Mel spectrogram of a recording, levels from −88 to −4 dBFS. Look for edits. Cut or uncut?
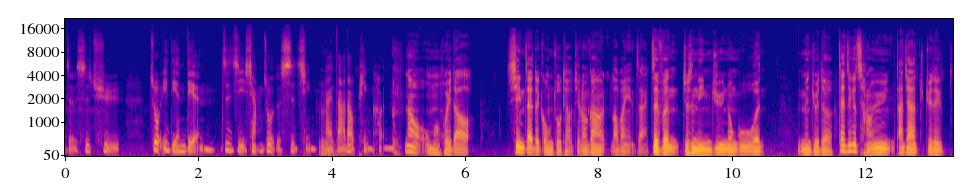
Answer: uncut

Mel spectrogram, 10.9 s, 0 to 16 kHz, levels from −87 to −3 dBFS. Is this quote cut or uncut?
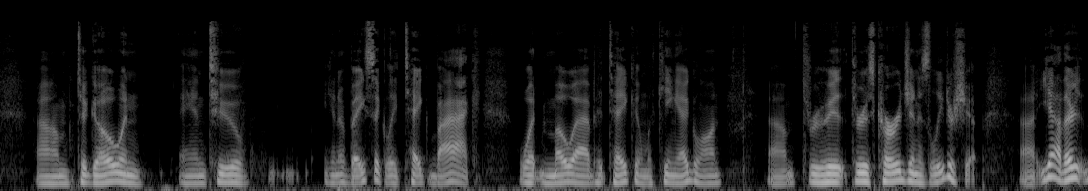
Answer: uncut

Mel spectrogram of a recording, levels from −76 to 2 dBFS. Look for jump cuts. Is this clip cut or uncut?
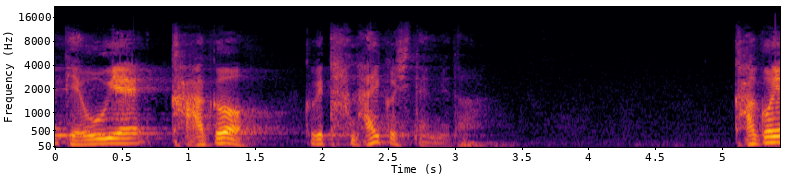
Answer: uncut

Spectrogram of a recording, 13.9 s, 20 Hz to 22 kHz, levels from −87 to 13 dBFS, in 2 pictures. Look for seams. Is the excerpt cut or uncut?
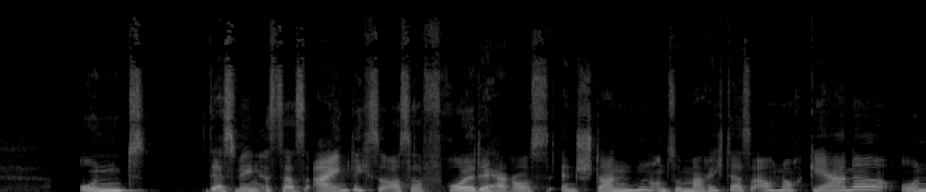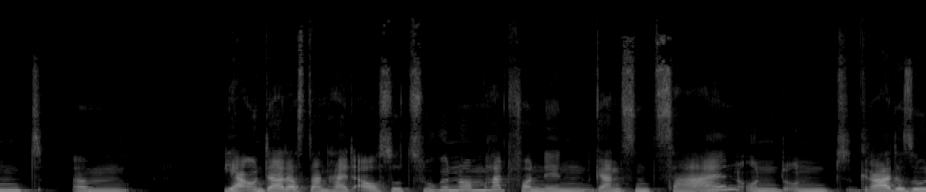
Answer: uncut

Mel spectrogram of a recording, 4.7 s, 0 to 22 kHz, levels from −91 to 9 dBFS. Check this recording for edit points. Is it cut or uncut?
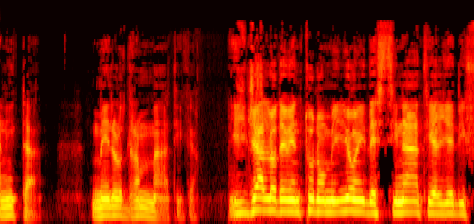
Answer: uncut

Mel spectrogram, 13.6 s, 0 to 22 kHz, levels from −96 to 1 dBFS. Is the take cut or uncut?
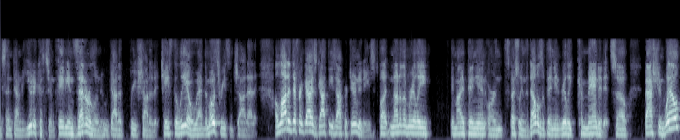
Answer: cut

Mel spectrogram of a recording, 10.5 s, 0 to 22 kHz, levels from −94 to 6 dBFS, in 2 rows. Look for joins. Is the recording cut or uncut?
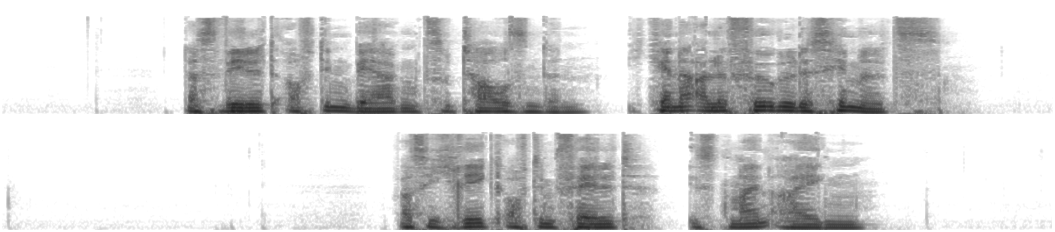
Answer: cut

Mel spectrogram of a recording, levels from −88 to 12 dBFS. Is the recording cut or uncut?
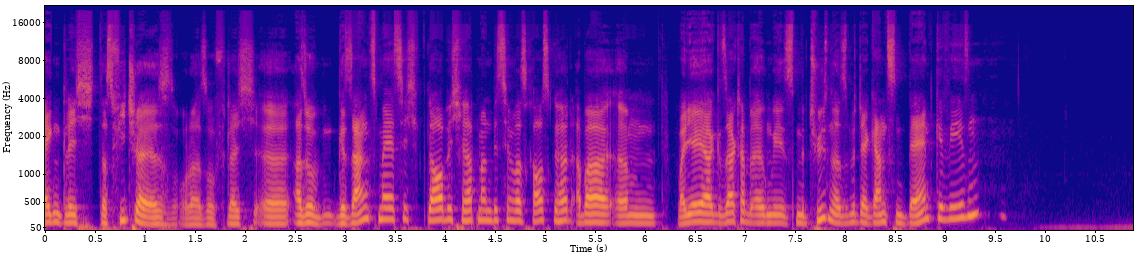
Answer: cut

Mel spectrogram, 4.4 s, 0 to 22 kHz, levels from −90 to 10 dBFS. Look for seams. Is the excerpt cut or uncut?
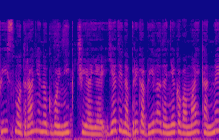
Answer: cut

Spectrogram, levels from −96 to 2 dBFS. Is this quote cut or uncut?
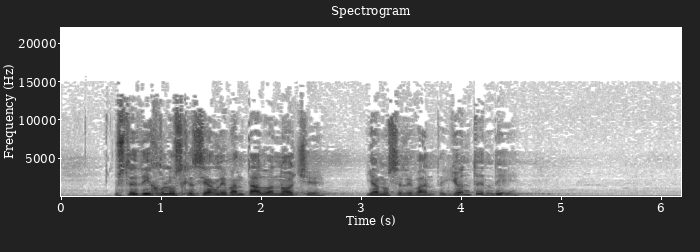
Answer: uncut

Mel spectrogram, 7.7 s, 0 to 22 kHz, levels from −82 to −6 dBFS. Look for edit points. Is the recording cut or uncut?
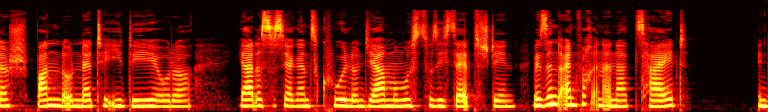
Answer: uncut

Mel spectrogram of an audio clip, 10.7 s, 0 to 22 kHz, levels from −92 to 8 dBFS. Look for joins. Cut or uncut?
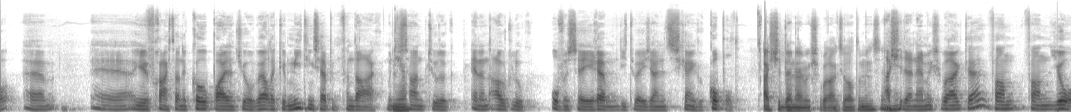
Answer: cut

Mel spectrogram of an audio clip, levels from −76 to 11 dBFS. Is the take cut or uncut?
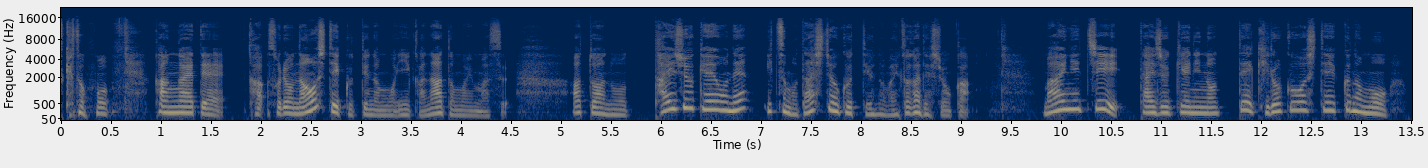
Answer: uncut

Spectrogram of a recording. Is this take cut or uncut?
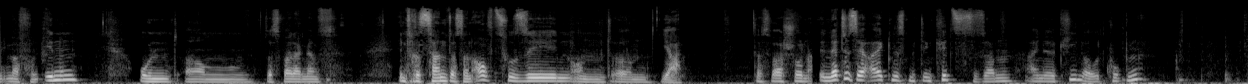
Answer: cut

